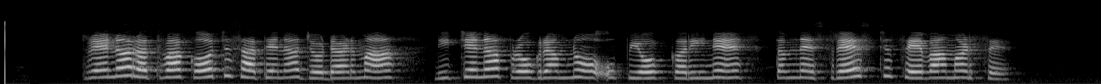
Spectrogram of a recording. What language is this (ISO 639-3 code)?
guj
